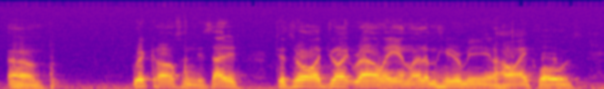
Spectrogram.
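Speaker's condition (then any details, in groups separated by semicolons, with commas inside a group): Cerebral palsy; since birth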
